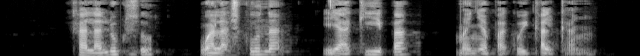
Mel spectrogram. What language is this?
Jauja Wanca Quechua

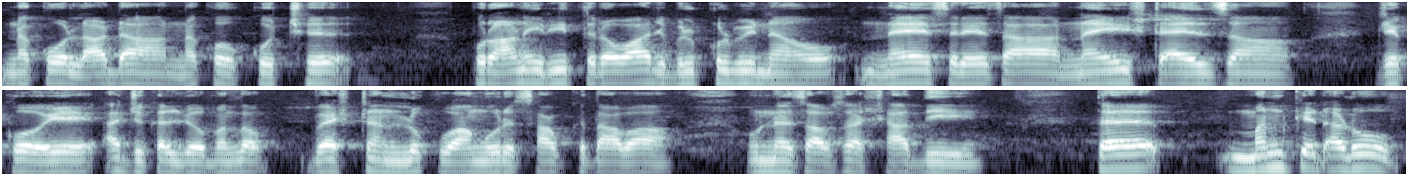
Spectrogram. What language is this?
Sindhi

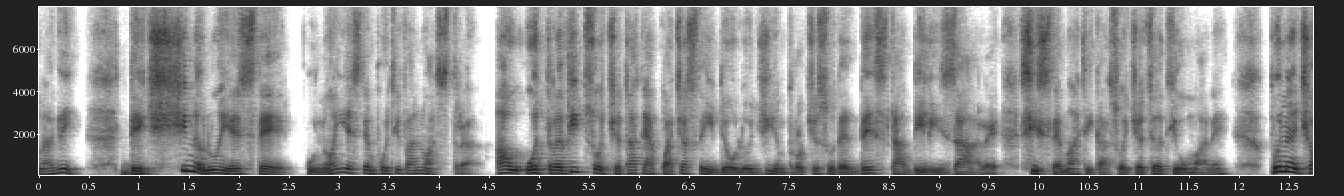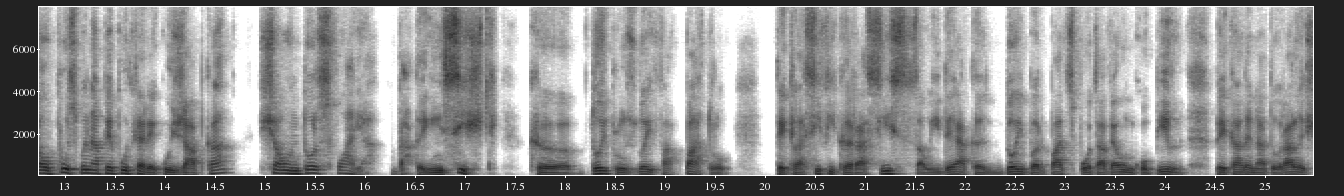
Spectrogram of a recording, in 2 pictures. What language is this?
Romanian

